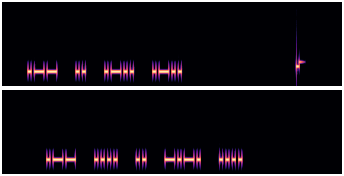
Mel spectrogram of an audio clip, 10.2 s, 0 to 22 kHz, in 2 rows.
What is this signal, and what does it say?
Morse code, heard as a keyed tone, about 25 wpm, spaced as for 18 wpm, 700 Hz. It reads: WILL WHICH
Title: 2x Character Spacing - Top 100 Words - 25wpm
